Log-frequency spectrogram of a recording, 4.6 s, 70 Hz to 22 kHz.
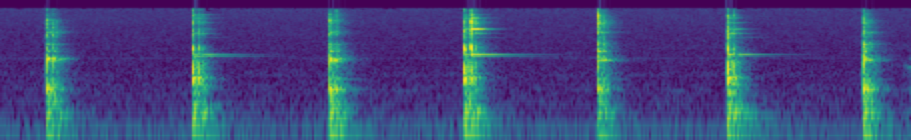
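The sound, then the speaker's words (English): Someone imitates the ticking countdown clock of the TV show 24 with their voice: seven sharp, evenly spaced clicks, about one every two-thirds of a second, each with a faint metallic ring, over a quiet background. “That's my 24 noise.”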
